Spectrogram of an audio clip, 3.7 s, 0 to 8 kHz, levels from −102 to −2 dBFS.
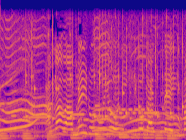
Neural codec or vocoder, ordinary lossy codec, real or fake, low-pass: none; none; real; 7.2 kHz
